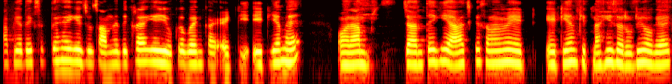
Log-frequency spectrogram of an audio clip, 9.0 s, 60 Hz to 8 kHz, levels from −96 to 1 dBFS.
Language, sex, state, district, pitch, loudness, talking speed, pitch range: Hindi, female, Uttar Pradesh, Varanasi, 205 Hz, -18 LUFS, 235 wpm, 195-220 Hz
